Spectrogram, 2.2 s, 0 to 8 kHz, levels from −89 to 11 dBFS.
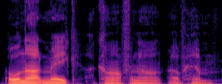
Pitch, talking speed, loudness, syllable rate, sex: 85 Hz, 215 wpm, -18 LUFS, 5.1 syllables/s, male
